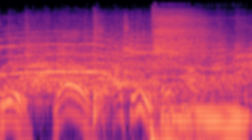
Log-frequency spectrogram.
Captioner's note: cheers and applause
